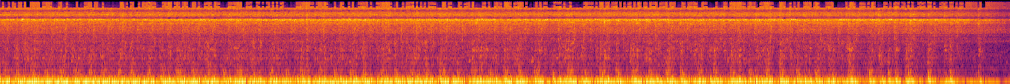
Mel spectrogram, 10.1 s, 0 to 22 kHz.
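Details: Old Ford F100 V8 just started after firing order correction (rotor believed to spin counterclockwise, had been set clockwise), on RV battery: low lumpy rumble with uneven beats fading out; runs rough, timing and carb still need setting.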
